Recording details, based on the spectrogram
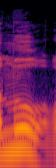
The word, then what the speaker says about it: moule: First, we were a bit picky in the start because we wanted la moule. What is it? Mussels. Is that how you say it? – Yeah, we wanted moule frites.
